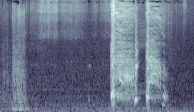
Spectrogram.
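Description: Short coughing from a tickle in the throat: three sharp coughs in quick succession, fairly loud and breathy, with no talk.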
